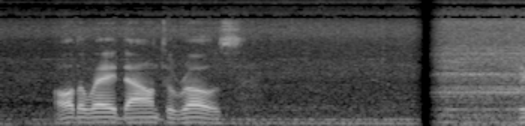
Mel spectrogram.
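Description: A van engine hums as the van drives past.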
